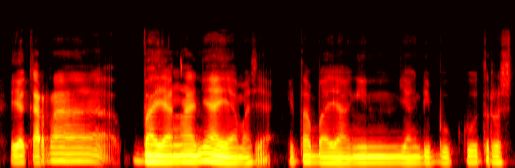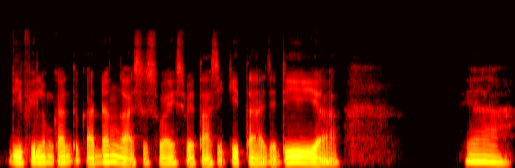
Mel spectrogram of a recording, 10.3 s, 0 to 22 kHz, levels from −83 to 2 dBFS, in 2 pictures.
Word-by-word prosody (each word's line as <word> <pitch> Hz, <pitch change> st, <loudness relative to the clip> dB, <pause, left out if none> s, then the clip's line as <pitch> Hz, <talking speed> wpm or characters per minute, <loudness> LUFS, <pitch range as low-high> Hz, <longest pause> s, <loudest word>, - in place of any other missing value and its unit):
Ya 105 Hz, -, +5 dB
karena 115 Hz, +6 st, 0 dB, 0.7 s
bayangannya 115 Hz, 0 st, +5 dB
ya, 100 Hz, -3 st, +7 dB
Mas, 95 Hz, +5 st, -3 dB
ya, 130 Hz, -, -8 dB, 0.2 s
kita 110 Hz, +2 st, -2 dB
bayangin 100 Hz, 0 st, +1 dB
yang 95 Hz, 0 st, -1 dB
di 100 Hz, -, -2 dB
buku 105 Hz, +1 st, -5 dB
terus 100 Hz, +1 st, -4 dB
di 100 Hz, -3 st, -1 dB
film 100 Hz, +1 st, -3 dB
kan 100 Hz, 0 st, -3 dB
tuh 120 Hz, -, -9 dB
kadang 105 Hz, +3 st, -2 dB
nggak 85 Hz, -5 st, -2 dB
sesuai 90 Hz, 0 st, -6 dB
ekspektasi 85 Hz, -2 st, -6 dB
kita, 90 Hz, -2 st, -4 dB
jadi 100 Hz, +1 st, -2 dB, 0.3 s
ya 90 Hz, -, -3 dB, 1.4 s
ya. 110 Hz, -4 st, -4 dB
100 Hz, 140 wpm, -22 LUFS, 95-110 Hz, 1.4 s, ya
